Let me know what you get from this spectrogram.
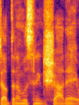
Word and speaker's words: Sade: I think it's like Sade, but you do it with like you're like not paying attention to the fact that you're pronouncing a sh at the beginning. It's like Sade. It's a quick sh.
